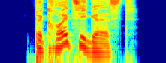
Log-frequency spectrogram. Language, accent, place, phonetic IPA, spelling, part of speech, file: German, Germany, Berlin, [bəˈkʁɔɪ̯t͡sɪɡəst], bekreuzigest, verb, De-bekreuzigest.ogg
- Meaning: second-person singular subjunctive I of bekreuzigen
